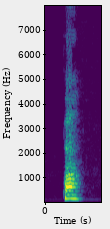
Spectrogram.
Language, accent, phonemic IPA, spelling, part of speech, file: French, Canada, /pɑ̃/, pends, verb, LL-Q150 (fra)-pends.wav
- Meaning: inflection of pendre: 1. first/second-person singular present indicative 2. second-person singular imperative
